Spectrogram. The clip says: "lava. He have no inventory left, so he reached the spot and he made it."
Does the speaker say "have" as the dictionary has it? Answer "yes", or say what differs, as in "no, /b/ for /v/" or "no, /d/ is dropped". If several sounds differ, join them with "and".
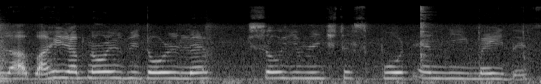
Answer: no, /b/ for /v/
